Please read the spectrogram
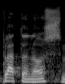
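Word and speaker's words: plátanos: I was making platanos mainly, which is the correct way to say this fried banana thing that you two are arguing platanos.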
